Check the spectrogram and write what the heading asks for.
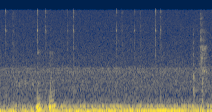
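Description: A series of light computer clicks as the moves of a Go game record are stepped forward in a review program, over a steady low electrical hum.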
